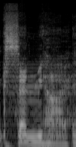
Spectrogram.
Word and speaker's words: Csikszentmihalyi: We're getting Csikszentmihalyi.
